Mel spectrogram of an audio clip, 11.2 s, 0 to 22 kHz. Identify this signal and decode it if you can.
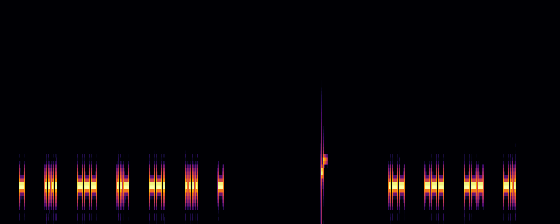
Morse code, heard as a keyed tone, about 34 wpm, spaced as for 16 wpm, 700 Hz. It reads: THOUGHT WOOD
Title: 4x Character Spacing - Top 300 Words - 35wpm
